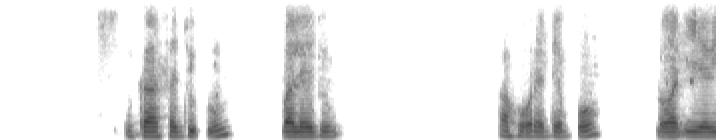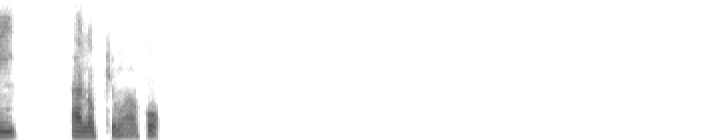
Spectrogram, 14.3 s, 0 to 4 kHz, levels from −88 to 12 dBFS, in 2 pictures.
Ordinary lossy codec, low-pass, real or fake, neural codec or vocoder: Opus, 32 kbps; 3.6 kHz; real; none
